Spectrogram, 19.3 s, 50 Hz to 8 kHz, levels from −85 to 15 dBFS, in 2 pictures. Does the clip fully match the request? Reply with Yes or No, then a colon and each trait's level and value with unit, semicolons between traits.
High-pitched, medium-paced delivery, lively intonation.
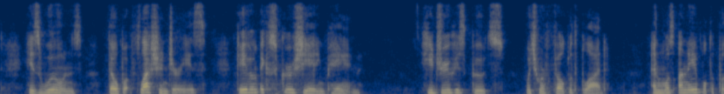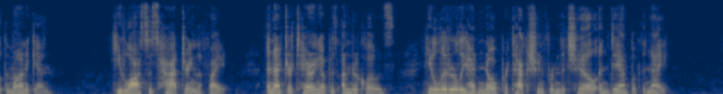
No: high, 195 Hz; average, 165 wpm; average, 4.2 semitones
